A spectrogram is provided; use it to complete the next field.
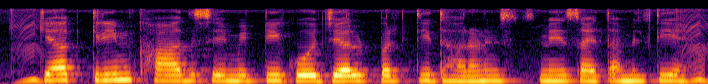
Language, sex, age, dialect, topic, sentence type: Hindi, female, 25-30, Garhwali, agriculture, statement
